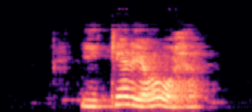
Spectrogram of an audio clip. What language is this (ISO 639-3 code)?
kab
